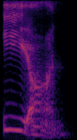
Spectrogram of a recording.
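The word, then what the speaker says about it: Aeon: Um, but the inflammatory reduction patch is called Eon. It's spelled AEO N, pronounced Eon.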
